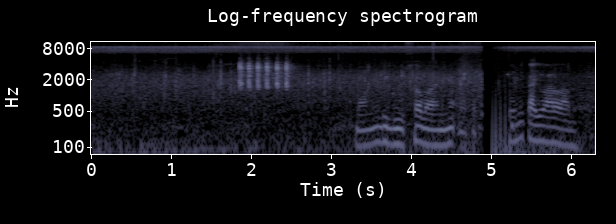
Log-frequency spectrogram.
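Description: Quiet forest background with a steady high insect drone and a quick run of about six chirps about two seconds in. A man's voice makes two short hummed sounds later, and a voice starts loudly near the end after an abrupt break.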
